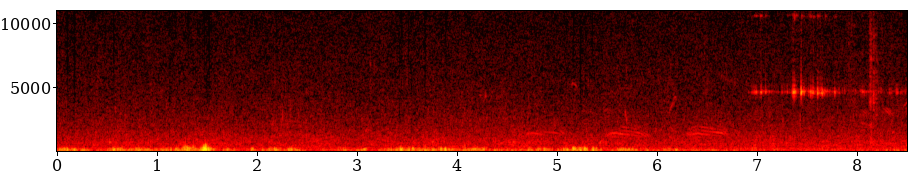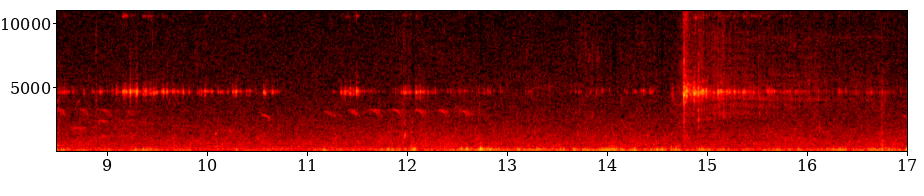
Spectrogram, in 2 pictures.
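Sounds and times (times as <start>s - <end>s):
insect trilling: 7.0s - 10.7s, 11.3s - 13.0s.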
